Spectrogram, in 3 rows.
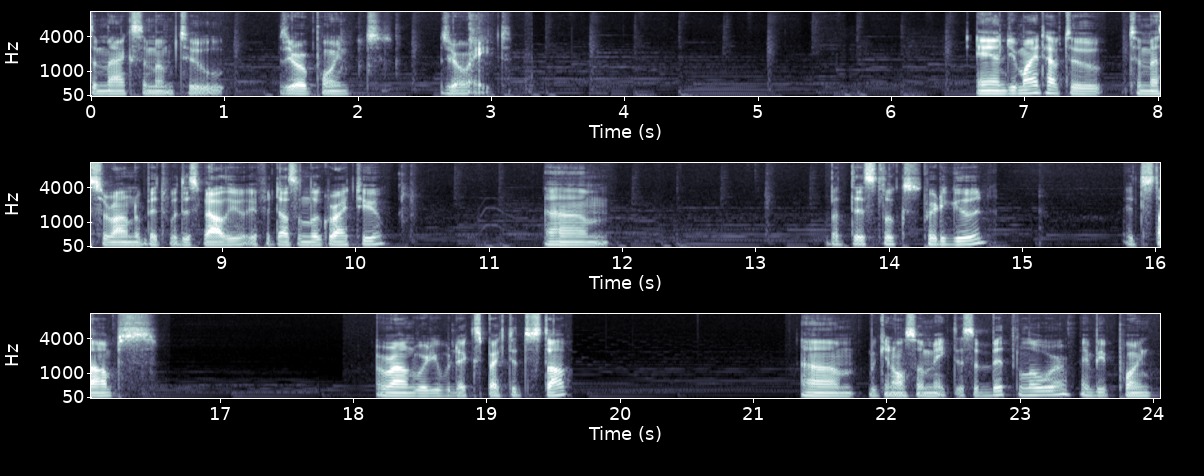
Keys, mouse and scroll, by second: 5.4 g, 10.2 g, 14.0 g, 16.3 middle click, 16.6 shift+middle click, 16.9 scroll up 1, 17.0 middle click, 18.6 middle click, 19.4 g.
